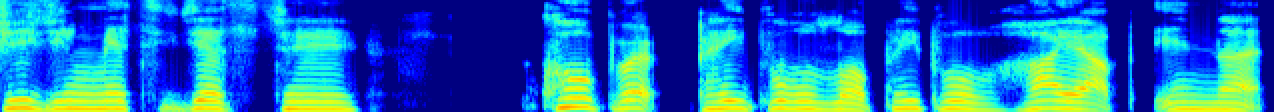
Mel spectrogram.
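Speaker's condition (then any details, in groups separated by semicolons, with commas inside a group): Cerebral palsy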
